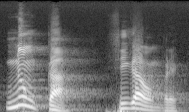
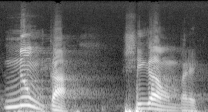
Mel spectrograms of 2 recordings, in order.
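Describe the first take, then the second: No difference in how they are said.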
